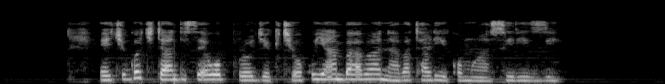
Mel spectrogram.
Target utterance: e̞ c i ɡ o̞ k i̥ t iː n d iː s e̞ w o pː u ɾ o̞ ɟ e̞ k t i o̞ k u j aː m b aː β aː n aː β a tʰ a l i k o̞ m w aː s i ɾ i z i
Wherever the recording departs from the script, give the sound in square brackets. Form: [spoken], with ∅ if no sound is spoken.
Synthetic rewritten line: e̞ c i ɡ o̞ [c] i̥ t [aː] n d [i] s e̞ w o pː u ɾ o̞ ɟ e̞ k t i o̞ k u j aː m b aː β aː n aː β a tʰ a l i k o̞ m w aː s i ɾ i z i

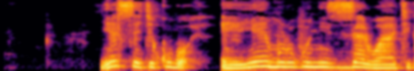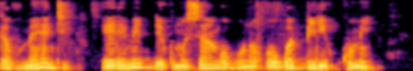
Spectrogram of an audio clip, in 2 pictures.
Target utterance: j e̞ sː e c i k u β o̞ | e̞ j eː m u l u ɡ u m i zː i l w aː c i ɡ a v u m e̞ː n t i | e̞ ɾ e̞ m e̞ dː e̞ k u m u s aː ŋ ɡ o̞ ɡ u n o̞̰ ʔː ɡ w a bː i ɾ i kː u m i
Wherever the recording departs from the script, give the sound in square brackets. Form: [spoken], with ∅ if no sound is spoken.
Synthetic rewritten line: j e̞ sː e c i k u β o̞ | e̞ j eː m u l u ɡ u [ɲ] i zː [a] l w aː c i ɡ a v u m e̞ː n t i | e̞ ɾ e̞ m e̞ dː e̞ k u m u s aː ŋ ɡ o̞ ɡ u n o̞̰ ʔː ɡ w a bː i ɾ i kː u m i

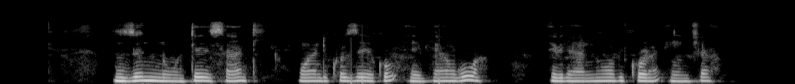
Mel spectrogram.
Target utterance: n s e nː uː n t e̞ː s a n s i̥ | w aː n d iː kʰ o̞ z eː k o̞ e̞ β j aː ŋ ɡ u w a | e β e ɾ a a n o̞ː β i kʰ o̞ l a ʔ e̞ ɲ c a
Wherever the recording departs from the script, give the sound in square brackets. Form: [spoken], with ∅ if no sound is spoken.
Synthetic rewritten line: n [z] e nː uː n t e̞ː s a n [t] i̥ | w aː n d [i] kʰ o̞ z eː k o̞ e̞ β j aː ŋ ɡ u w a | e β [i] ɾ a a n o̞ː β i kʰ o̞ l a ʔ e̞ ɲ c a

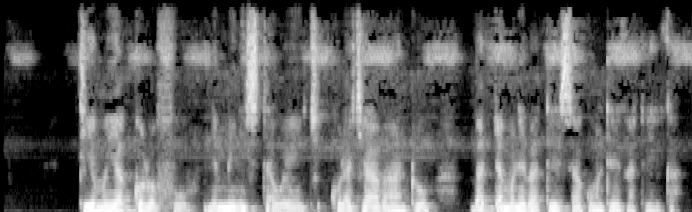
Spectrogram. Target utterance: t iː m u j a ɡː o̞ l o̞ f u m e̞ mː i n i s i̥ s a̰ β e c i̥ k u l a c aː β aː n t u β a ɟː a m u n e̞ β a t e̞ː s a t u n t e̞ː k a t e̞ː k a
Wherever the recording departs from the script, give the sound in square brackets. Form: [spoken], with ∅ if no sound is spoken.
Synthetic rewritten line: t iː m u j a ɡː o̞ l o̞ f u [n] e̞ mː i n i s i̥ [t] a̰ [w] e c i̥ k u l a c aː β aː n t u β a [dː] a m u n e̞ β a t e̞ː s a [k] u n t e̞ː k a t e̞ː k a

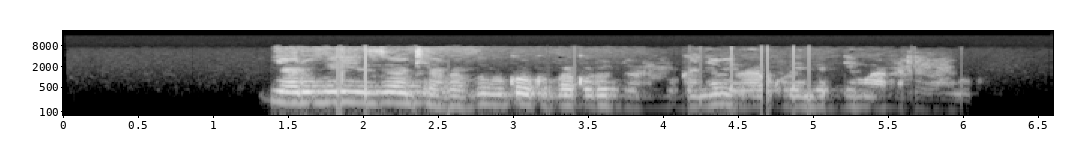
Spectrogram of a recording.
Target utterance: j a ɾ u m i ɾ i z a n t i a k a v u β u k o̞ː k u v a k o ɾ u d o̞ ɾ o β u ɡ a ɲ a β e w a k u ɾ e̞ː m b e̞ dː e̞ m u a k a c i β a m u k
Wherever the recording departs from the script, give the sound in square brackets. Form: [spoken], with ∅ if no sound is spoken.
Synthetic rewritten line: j a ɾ u m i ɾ i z a n t i a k a v u β u k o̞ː k u v a k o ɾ u d o̞ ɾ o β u ɡ a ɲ a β e [β] a k u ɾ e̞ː m b e̞ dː e̞ m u a k a [t] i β a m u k

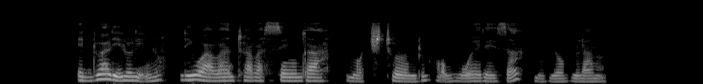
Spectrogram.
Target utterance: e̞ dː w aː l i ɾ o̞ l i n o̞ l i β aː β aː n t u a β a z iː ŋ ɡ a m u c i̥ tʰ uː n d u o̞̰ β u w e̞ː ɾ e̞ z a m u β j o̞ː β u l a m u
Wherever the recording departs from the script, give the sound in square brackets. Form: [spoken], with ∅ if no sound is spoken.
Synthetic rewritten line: e̞ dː w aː l i ɾ o̞ l i n o̞ l i [w] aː β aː n t u a β a [s] iː ŋ ɡ a m u c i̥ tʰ uː n d u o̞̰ β u w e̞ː ɾ e̞ z a m u β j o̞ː β u l a m u

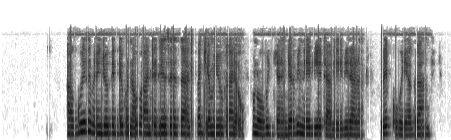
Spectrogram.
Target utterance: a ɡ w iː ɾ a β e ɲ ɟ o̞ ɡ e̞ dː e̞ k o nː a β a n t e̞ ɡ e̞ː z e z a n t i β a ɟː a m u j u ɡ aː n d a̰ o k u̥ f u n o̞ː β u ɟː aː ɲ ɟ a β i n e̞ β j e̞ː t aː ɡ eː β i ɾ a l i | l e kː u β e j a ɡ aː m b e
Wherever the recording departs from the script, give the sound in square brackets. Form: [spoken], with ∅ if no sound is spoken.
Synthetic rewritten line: a ɡ w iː ɾ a β e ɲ ɟ o̞ ɡ e̞ dː e̞ k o [n] a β a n t e̞ ɡ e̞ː z e z a n t i β a ɟː a m u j u ɡ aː n d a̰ o k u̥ f u n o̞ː β u ɟː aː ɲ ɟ a β i n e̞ β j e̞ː t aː ɡ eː β i ɾ a l [a] | l e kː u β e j a ɡ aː m b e

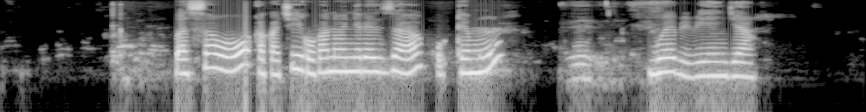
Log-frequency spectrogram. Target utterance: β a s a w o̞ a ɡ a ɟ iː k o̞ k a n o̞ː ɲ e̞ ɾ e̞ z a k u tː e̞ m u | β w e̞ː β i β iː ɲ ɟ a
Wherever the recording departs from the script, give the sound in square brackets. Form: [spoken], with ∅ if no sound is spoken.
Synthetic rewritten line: β a s a w o̞ a [k] a [c] iː k o̞ k a n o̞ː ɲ e̞ ɾ e̞ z a k u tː e̞ m u | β w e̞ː β i β iː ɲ ɟ a

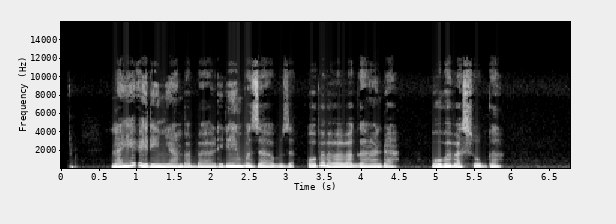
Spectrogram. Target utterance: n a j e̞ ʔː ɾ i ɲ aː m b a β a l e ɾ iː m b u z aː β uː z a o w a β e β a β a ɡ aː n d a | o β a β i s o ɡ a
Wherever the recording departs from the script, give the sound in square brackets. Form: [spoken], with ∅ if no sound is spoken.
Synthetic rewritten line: n a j e̞ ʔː ɾ i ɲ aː m b a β a l [i] ɾ iː m b u z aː β [u] z a o [β] a β [a] β a β a ɡ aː n d a | o β a β [a] s o ɡ a

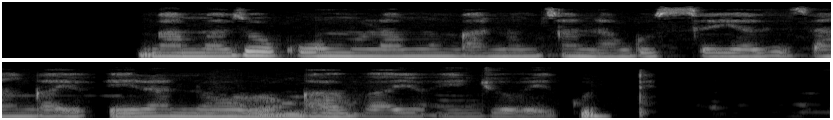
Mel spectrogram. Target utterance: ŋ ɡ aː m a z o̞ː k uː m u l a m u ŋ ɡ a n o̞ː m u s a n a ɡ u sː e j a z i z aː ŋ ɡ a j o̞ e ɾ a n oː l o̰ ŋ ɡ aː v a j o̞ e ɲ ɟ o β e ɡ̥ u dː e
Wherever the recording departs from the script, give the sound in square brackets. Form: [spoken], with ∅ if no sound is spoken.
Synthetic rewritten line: ŋ ɡ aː m a z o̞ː k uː m u l a m u ŋ ɡ a n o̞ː m u s a n a ɡ u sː e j a z i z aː ŋ ɡ a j o̞ e ɾ a n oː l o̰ ŋ ɡ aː v a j o̞ e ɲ ɟ o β e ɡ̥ u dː e

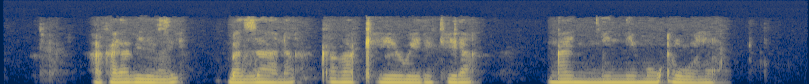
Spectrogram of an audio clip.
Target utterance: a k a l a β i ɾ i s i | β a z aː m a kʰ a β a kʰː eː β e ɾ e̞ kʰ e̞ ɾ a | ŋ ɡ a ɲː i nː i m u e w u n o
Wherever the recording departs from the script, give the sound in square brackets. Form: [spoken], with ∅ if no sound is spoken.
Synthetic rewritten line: a k a l a β i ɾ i [z] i | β a z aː [n] a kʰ a β a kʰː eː [w] e ɾ e̞ kʰ e̞ ɾ a | ŋ ɡ a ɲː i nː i m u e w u n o

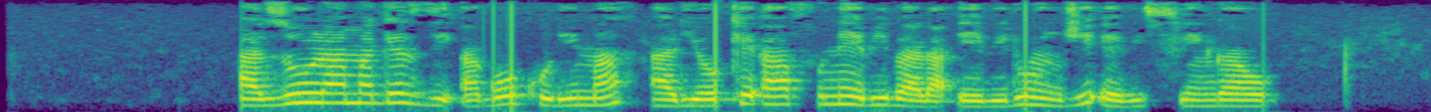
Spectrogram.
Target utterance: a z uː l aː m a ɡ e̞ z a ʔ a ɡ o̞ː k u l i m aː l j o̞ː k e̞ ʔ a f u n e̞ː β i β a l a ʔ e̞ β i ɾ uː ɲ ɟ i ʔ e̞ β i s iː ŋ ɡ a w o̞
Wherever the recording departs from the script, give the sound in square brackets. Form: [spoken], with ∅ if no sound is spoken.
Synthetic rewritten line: a z uː l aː m a ɡ e̞ z [i] ʔ a ɡ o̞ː k u l i m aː l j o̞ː k e̞ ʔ a f u n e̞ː β i β a l a ʔ e̞ β i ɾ uː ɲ ɟ i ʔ e̞ β i s iː ŋ ɡ a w o̞

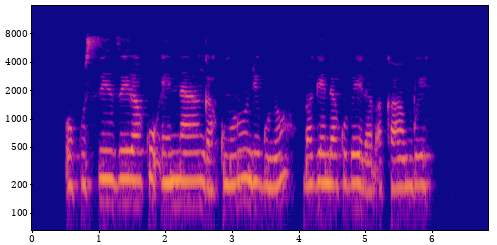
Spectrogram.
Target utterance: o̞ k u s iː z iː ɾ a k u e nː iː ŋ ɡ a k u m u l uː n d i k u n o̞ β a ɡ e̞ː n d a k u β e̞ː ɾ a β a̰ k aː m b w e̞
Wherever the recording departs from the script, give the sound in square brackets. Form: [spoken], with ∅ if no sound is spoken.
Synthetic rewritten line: o̞ k u s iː z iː ɾ a k u e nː [aː] ŋ ɡ a k u m u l uː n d i [ɡ] u n o̞ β a ɡ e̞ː n d a k u β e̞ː ɾ a β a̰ k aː m b w e̞

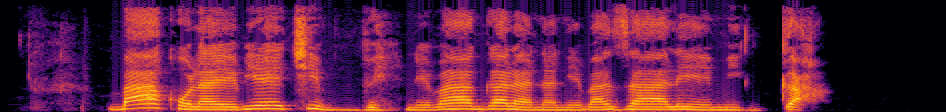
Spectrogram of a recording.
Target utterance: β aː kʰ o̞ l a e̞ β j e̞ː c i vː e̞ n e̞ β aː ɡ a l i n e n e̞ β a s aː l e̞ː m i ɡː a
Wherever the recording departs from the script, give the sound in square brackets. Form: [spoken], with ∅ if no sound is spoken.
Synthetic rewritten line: β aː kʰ o̞ l a e̞ β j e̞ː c i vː e̞ n e̞ β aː ɡ a l [a] n [a] n e̞ β a [z] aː l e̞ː m i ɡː a

